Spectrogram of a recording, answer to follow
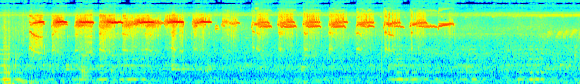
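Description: Small songbirds chirping at a nest with begging chicks: a run of about fifteen short, high, thin chirps, two or three a second, starting about half a second in and stopping shortly before the end. A brief low thump sounds at the very start.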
